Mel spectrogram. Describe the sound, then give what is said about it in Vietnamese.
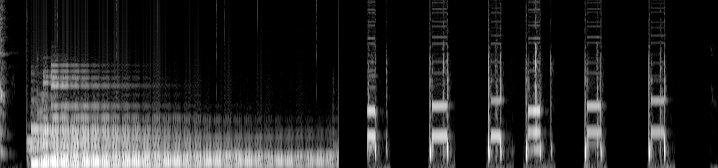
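A steady, buzzy phone dial tone holds for about three seconds, then six short, sharp keypad dialing beeps follow at an even pace. The tones are clear, with no voices. “Mình gọi cho bạn suốt mà không thấy nghe máy thế”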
